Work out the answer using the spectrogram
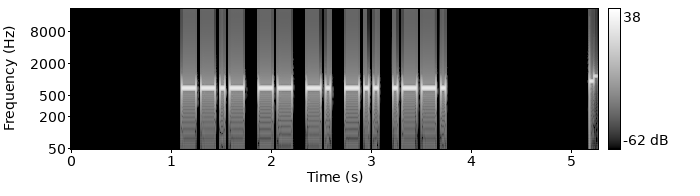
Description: Morse code, heard as a keyed tone, about 25 wpm, 700 Hz. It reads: QMNDP
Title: Code Groups - 5 Letters - 25wpm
